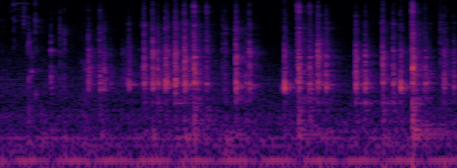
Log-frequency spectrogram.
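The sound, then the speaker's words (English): Fast typing on a computer keyboard produces many sharp key clicks in uneven bursts with short pauses between them. The clicks are moderately loud over a faint low hum. “And got to get all this typed out.”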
